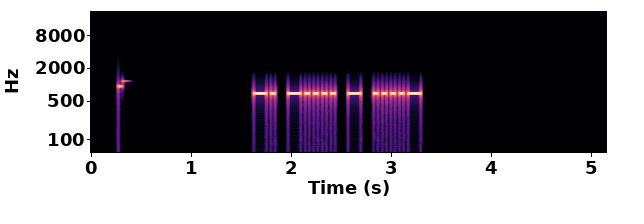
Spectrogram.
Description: Morse code, heard as a keyed tone, about 28 wpm, 700 Hz. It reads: N6T4
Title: All Cut Numbers - 4-Digit 28wpm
